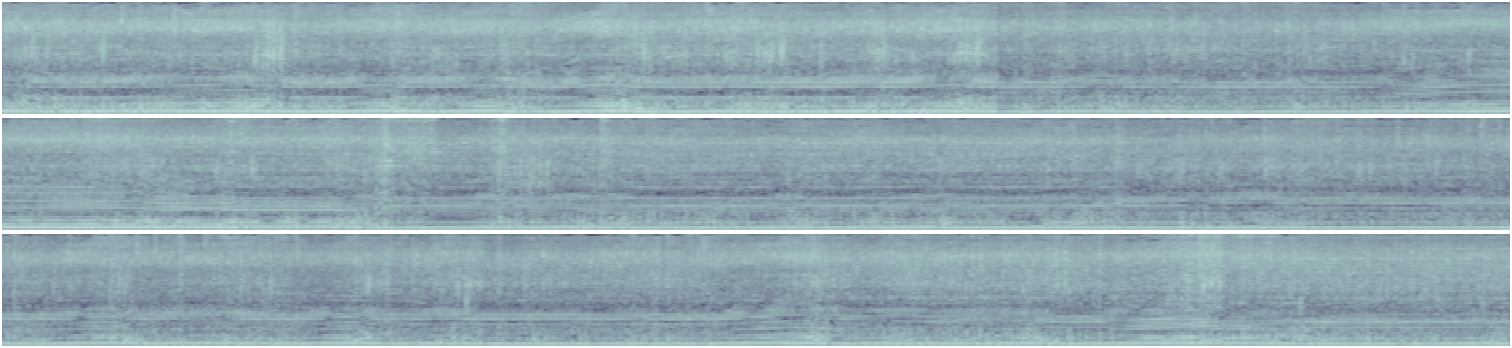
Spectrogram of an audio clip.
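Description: A string trimmer engine whines steadily close by, its pitch rising and falling as it revs.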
